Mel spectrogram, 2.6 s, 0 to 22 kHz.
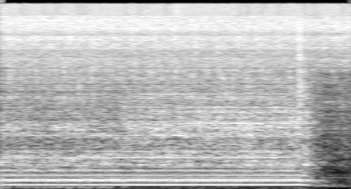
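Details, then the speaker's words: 9-year-old Hafco Woodmaster BP-305 12-inch bandsaw running with door open after lower wheel tune-up, circlip refitted and belt tensioned: smooth steady low hum, no knocking, rubbing or flutter, then winds down; much better than before. "that sounds a lot better than previously so that's a great result"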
